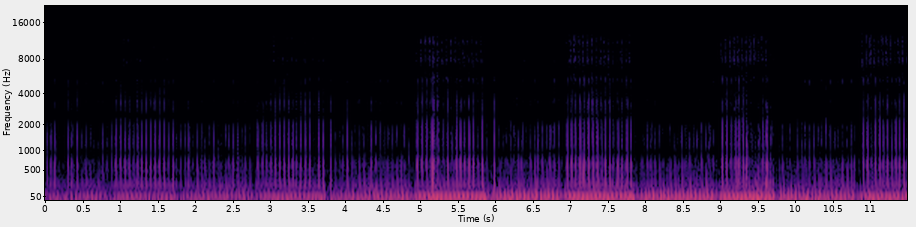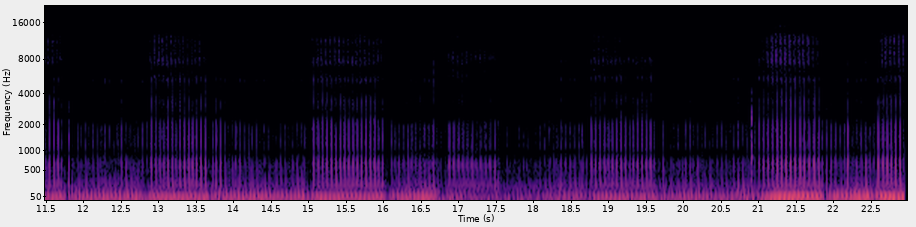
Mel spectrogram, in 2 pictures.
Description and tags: Cat purring
My four month old kitten purring
pet, cat, feline, animal, purring, kitty, purr, kitten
